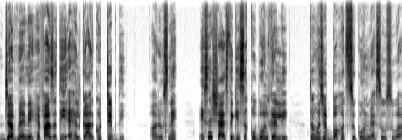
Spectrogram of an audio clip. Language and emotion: Urdu, happy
